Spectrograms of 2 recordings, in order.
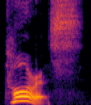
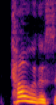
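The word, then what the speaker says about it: Taurus: それから次はトロスですね au のスペリングを大きなあですのど縦に開けてですねタウルスにならないよう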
